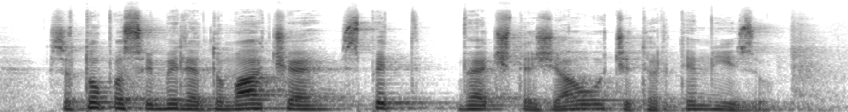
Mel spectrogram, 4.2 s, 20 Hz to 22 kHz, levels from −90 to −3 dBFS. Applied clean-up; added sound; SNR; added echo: none; none; none; none.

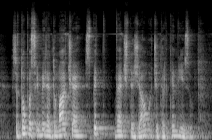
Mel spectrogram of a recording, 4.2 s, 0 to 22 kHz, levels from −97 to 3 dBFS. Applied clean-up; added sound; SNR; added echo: none; none; none; reverberation time 0.2 s.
